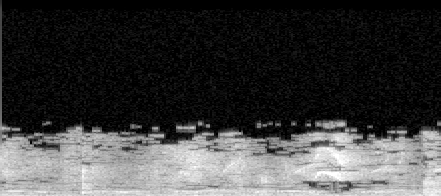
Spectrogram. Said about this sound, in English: And so many birds are singing here.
